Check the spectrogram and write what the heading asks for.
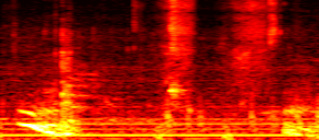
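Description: A short vocal moan that falls in pitch, about a quarter of a second in, over a steady low hum.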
